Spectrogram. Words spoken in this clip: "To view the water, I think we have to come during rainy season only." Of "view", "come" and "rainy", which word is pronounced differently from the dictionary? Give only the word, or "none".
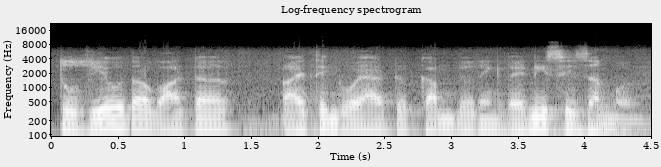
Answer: rainy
